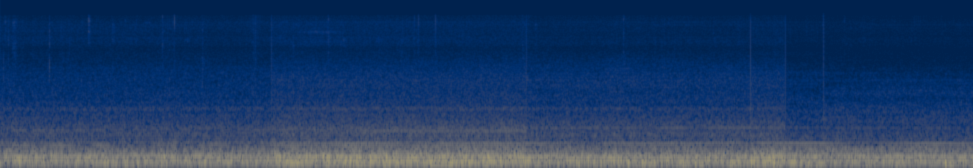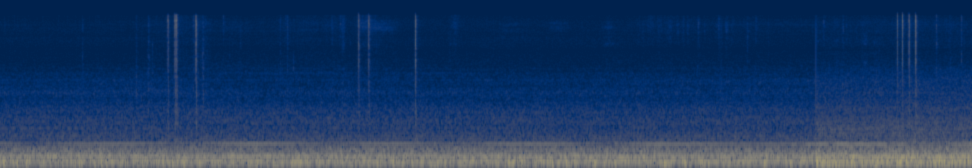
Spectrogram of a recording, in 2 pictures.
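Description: Airliner cabin noise on the approach to landing: a steady low rumble of engines and airflow with a faint, steady engine whine on top. A few faint clicks come in the second half.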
